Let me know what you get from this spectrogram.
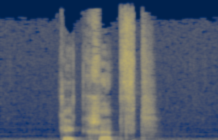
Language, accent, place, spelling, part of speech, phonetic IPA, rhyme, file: German, Germany, Berlin, gekröpft, adjective, [ɡəˈkʁœp͡ft], -œp͡ft, De-gekröpft.ogg
- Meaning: cranked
